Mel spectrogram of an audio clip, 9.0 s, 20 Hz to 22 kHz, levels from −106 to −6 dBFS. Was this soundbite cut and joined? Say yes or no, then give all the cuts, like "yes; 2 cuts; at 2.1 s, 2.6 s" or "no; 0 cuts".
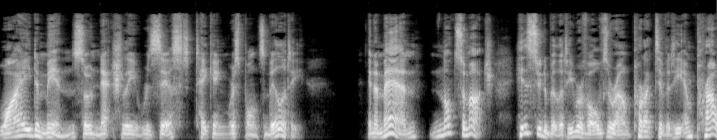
yes; 1 cut; at 4.5 s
